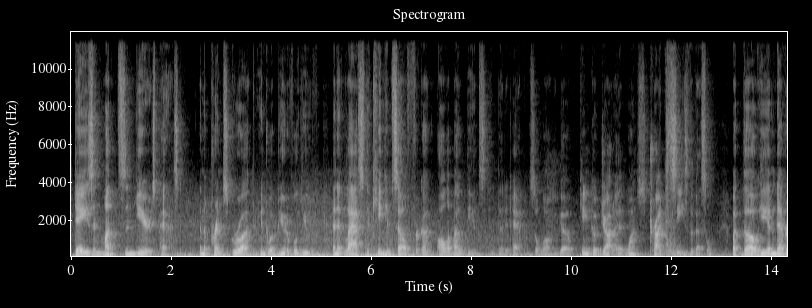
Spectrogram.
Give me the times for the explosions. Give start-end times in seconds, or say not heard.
11.8-12.6.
